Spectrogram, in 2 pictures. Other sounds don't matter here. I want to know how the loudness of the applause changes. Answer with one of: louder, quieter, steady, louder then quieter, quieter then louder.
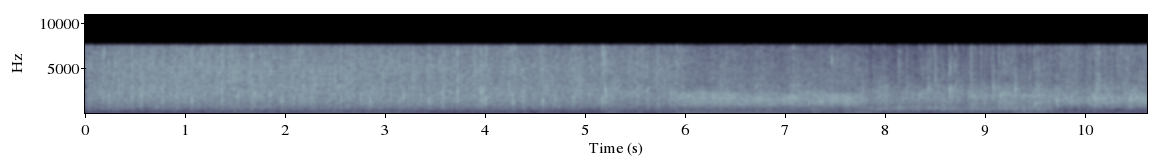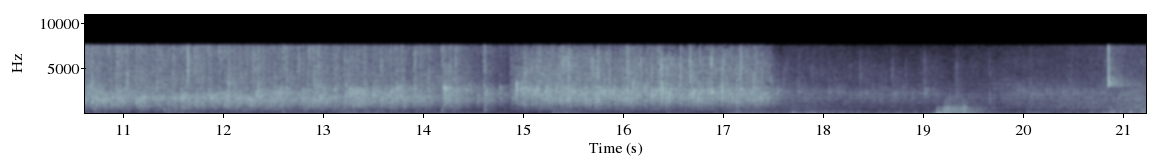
quieter.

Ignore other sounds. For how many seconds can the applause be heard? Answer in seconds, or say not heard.
21 s.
